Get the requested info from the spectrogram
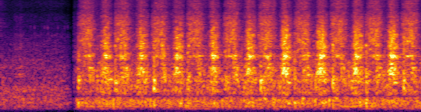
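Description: Hand-pumped wooden reciprocating air engine running. Its piston, crank and flywheels make a fast, even rhythm of wooden rubbing strokes, several a second, which starts abruptly about a second in.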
